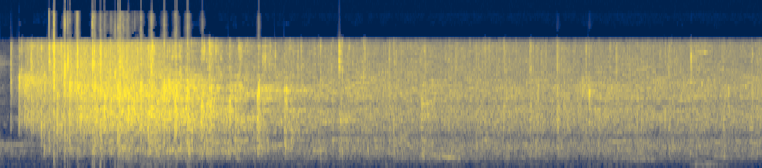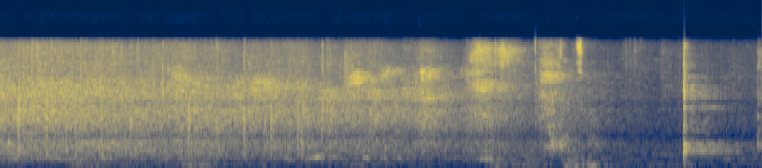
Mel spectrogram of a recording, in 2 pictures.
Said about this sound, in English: Give it a clap, folks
